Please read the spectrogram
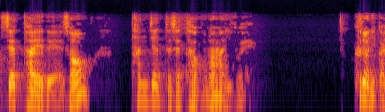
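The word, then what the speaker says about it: θ: 직각삼각형에서 요 각을 세타라고 했을 때, 이거 세타라고 읽어요.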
